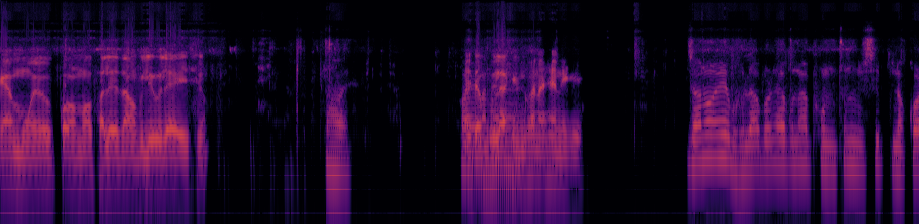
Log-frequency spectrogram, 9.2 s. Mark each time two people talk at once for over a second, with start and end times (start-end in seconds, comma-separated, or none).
none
